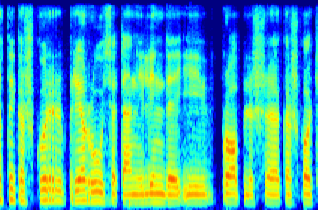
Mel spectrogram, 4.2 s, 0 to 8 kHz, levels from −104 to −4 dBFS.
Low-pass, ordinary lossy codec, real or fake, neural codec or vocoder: 7.2 kHz; AAC, 48 kbps; real; none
